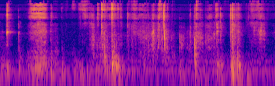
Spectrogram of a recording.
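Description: Pieces being cut for repurposed art, a series of irregular scraping and rasping strokes with short pauses between them, close and quiet, no speech.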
